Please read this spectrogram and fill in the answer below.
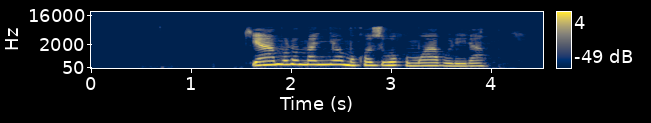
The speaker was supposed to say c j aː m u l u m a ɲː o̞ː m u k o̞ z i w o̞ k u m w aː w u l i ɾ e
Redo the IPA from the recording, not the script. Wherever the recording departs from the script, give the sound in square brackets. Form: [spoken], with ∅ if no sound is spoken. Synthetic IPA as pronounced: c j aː m u l u m a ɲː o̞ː m u k o̞ z i w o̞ k u m w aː [β] u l i ɾ [a]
